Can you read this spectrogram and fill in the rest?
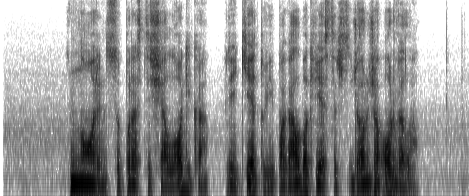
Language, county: Lithuanian, Vilnius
